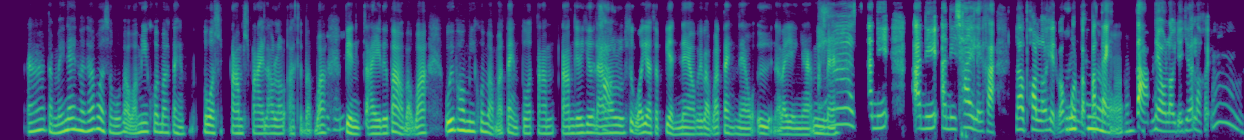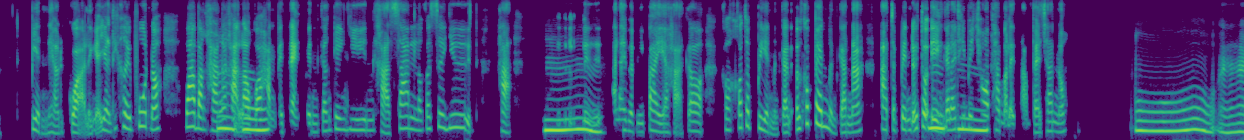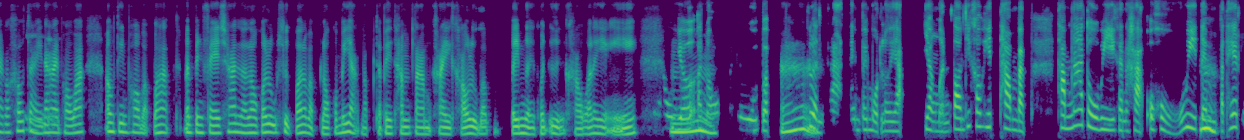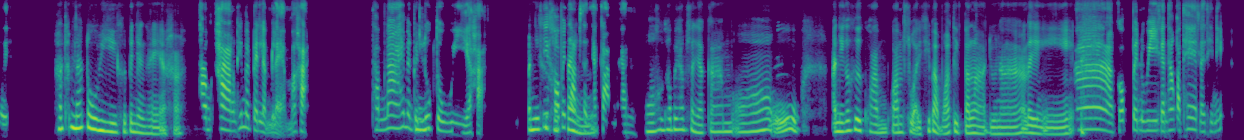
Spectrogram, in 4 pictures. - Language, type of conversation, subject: Thai, podcast, สื่อสังคมออนไลน์มีผลต่อการแต่งตัวของคุณอย่างไร?
- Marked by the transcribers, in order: chuckle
